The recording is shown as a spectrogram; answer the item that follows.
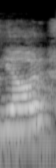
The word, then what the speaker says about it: Jord: come to me the comment section it is pronounced Yoda I will be showcased in my yard watch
